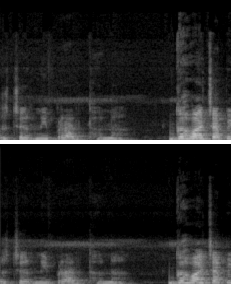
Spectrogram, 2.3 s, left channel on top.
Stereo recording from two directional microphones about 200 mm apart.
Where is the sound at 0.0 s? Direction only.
15° left (ahead or behind).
